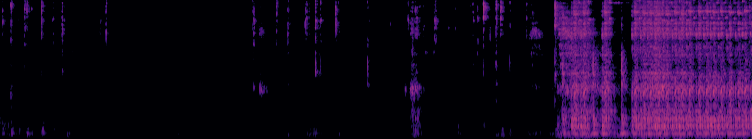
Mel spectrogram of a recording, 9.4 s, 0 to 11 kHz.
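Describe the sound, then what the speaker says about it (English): A machine gun in the online shooter Phantom Forces fires in short rattling bursts between pauses, then breaks into a long, loud, continuous stream of rapid shots. "This is my new favorite machine gun over the MG36 and M60 already."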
